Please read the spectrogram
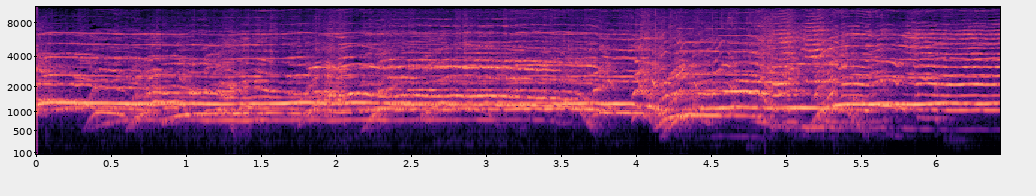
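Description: A small group of women screaming and cheering together in long, high-pitched held shrieks, several voices overlapping.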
